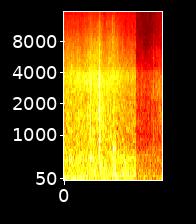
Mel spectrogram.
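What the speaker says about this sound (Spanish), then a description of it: "Justamente viene la parte de pintar y empieza a llover." Rain beginning to fall outdoors makes a steady, dense hiss of drops on surfaces with a few faint taps, then drops abruptly to a softer, duller patter near the end.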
